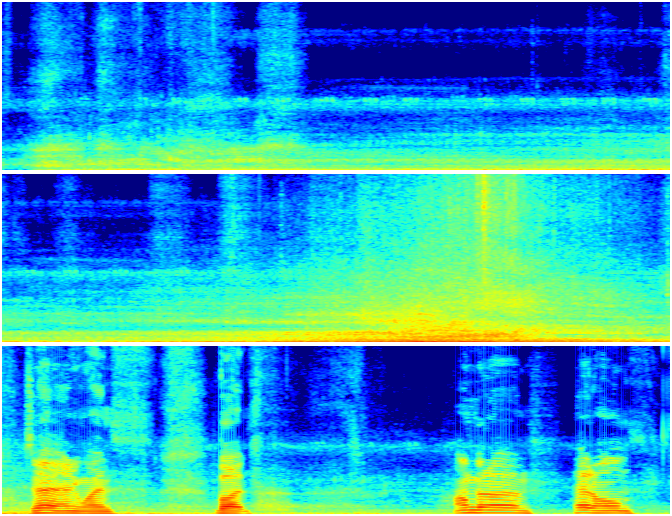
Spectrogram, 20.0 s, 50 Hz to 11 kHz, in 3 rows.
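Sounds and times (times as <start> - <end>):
vehicle engine rumbling: 0.4 - 20.0.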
